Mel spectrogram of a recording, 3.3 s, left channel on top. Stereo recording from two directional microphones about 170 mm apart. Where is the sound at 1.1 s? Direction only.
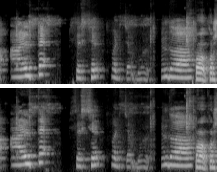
20° left (ahead or behind).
